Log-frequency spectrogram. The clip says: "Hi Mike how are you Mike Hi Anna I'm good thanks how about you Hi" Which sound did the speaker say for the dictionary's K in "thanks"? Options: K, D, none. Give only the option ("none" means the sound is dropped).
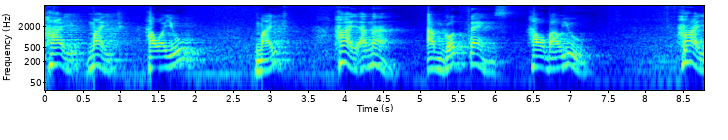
none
